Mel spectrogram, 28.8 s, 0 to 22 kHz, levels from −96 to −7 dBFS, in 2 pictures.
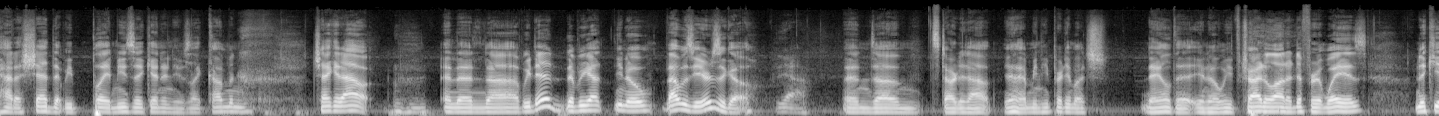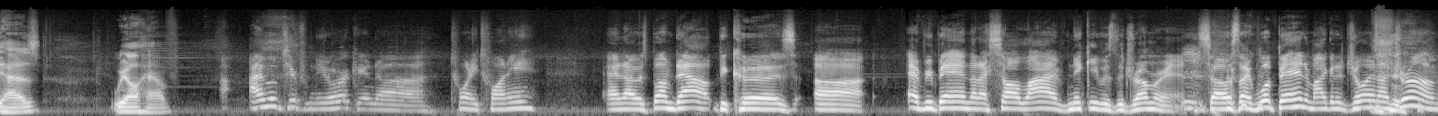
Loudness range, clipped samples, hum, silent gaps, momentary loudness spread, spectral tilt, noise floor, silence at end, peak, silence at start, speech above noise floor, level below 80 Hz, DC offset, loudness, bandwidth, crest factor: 6 LU; under 0.1%; none; none; 15 LU; -5 dB/octave; -48 dBFS; 0 s; -4 dBFS; 0 s; 31 dB; -40 dBFS; under 0.1%; -18 LUFS; 16 kHz; 14 dB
